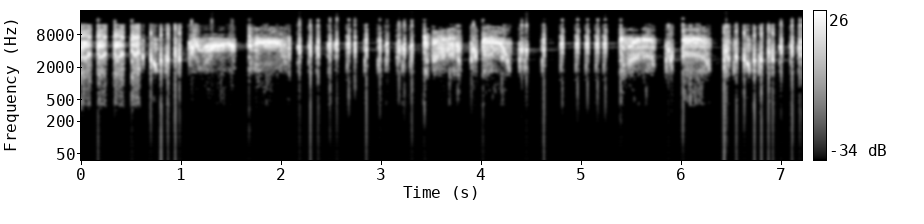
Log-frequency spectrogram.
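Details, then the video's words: Swiftlet sound in the Naga Merah style, meant to bring swiftlets to nests: shrill twittering phrases with downslurred chirps, broken by rapid dry clicks between bursts. "Suara Burung Wallet Naga Merah"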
